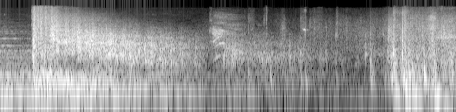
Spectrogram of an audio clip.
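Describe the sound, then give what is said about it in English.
A sniper rifle gunshot cracks out loud and sudden, then trails into a long, rumbling roll of noise that slowly fades, with further low thumping noise near the end. “Sniper just took out a new kid.”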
